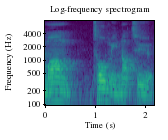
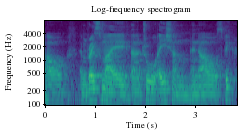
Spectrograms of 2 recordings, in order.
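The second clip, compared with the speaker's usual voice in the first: usual speaking voice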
